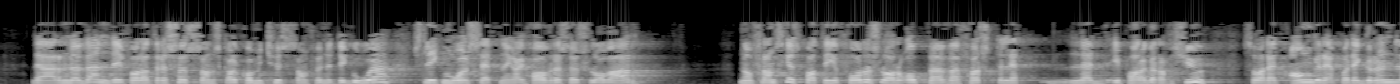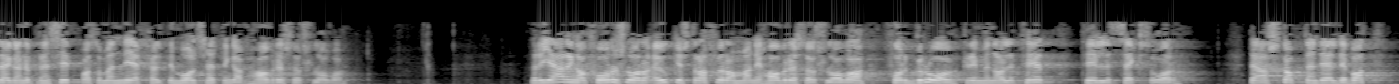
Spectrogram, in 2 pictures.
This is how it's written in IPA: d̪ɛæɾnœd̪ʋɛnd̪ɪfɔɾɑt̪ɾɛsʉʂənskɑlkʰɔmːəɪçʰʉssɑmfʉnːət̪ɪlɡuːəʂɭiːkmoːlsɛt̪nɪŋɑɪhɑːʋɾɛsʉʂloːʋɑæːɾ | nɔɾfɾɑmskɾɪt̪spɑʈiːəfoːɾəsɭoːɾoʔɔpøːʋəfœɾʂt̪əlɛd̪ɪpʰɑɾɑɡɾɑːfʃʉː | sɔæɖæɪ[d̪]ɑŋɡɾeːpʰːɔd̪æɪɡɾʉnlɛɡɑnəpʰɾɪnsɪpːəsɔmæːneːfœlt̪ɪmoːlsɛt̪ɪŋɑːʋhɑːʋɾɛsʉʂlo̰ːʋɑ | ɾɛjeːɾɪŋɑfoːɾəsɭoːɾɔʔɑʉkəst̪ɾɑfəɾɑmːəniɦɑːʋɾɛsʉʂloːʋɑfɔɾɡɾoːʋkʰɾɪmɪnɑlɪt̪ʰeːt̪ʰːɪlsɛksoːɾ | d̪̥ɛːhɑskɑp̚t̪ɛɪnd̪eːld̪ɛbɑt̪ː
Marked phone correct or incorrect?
incorrect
